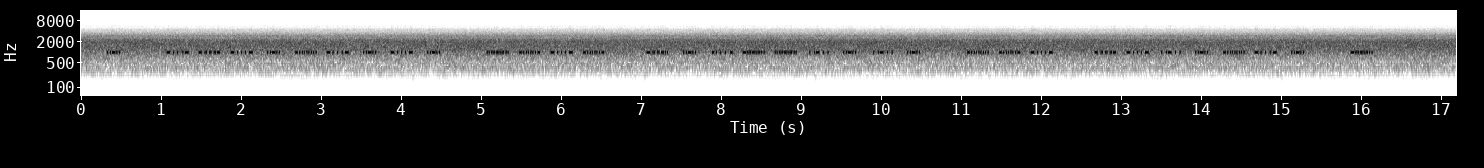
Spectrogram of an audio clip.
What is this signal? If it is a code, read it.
Hellschreiber (Feld-Hell, 122.5 baud), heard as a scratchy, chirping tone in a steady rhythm, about 1000 Hz, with radio static. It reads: I MANICHINI SONO RIVESTITI CON ANTICHI E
